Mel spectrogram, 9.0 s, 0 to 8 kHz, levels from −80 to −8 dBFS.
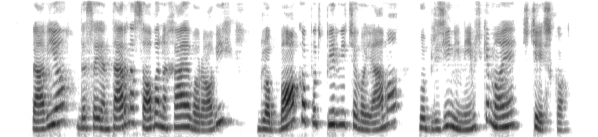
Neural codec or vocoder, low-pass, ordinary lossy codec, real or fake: none; none; none; real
